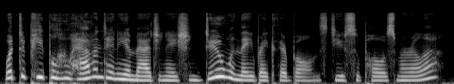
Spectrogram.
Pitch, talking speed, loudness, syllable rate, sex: 230 Hz, 225 wpm, -17 LUFS, 6.7 syllables/s, female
